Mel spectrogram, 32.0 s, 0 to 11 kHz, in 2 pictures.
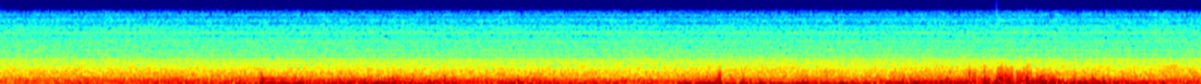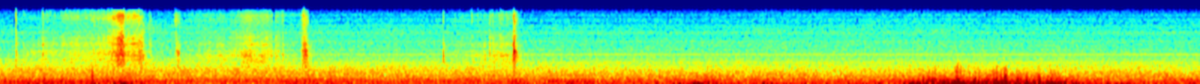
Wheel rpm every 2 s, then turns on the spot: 0, 0, 0, 0, 0, 0, 0, 0, 10, 10, 0, 0, 0, 0, 0, 0.
none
